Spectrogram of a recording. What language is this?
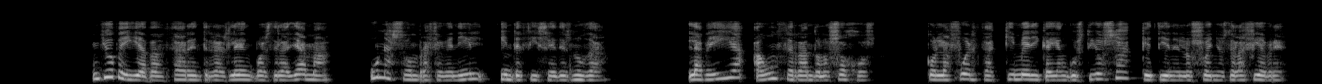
Spanish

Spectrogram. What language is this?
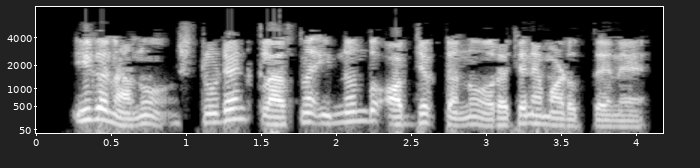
Kannada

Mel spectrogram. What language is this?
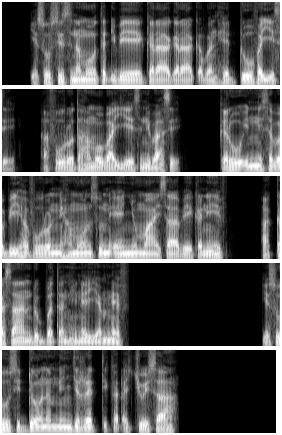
Oromo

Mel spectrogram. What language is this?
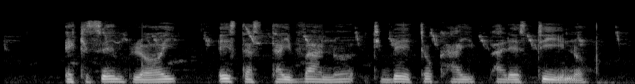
Esperanto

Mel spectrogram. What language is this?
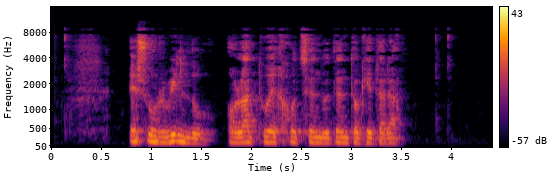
Basque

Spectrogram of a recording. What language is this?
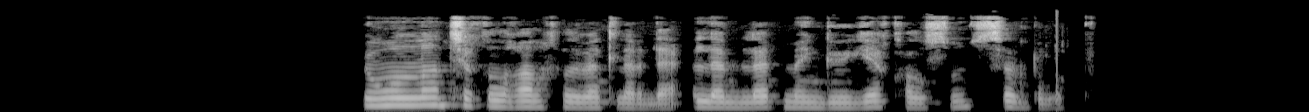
Uyghur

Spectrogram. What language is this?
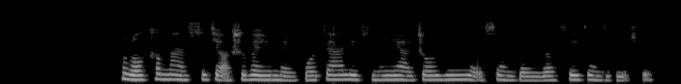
Chinese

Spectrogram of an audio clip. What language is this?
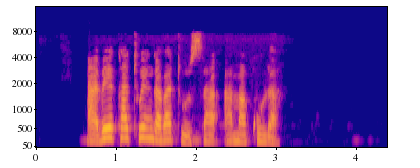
Ganda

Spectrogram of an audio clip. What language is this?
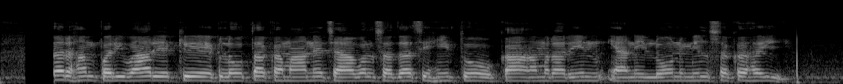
Magahi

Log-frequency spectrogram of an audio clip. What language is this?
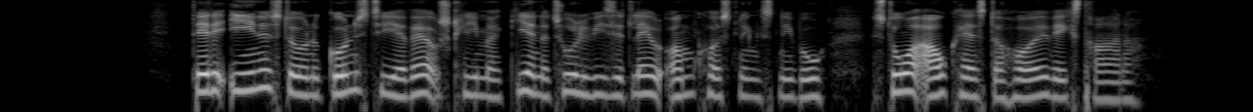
Danish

